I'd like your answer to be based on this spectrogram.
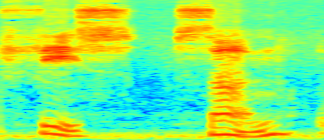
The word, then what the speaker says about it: fils: The spelling F-I-L-S could represent the word fils, son, or the word fil, wires.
